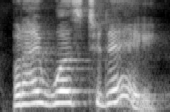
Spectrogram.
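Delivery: put-on high young boy's voice, a bit defiant; child's voice. Boy admitting to his mom he blurted today, in a high child's voice. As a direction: pitch it up like a little kid owning up.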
